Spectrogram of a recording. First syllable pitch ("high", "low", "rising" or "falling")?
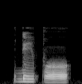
high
